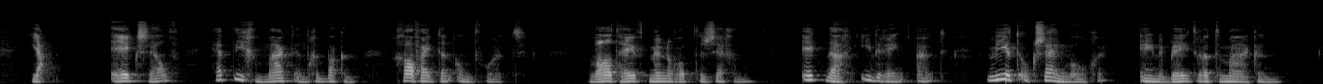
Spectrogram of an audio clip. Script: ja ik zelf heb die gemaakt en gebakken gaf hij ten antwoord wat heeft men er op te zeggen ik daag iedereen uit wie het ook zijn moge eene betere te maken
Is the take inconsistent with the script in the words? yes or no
no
